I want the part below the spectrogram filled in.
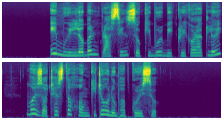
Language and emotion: Assamese, fearful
